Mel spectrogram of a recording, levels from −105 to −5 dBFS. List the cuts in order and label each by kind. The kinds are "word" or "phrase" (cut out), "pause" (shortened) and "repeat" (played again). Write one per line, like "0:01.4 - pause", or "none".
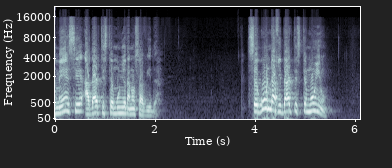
0:01.4 - word
0:04.4 - word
